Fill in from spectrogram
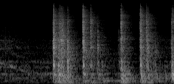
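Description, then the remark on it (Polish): A worn cassette deck mechanism clunks to a stop after fast-forwarding to the next song: five sharp, clattering mechanical knocks in quick, slightly uneven succession, fairly loud, with no voices. “Ok, teraz nacisnąłem przewijanie do przodu. Powinno się zatrzymać przed kolejną piosenką.”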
